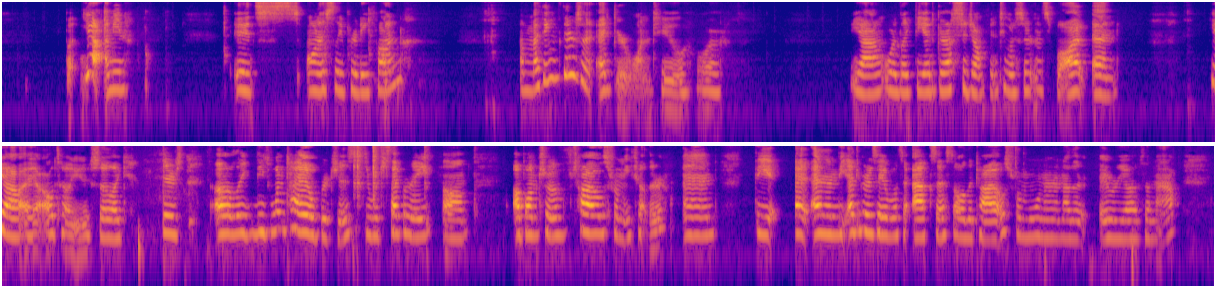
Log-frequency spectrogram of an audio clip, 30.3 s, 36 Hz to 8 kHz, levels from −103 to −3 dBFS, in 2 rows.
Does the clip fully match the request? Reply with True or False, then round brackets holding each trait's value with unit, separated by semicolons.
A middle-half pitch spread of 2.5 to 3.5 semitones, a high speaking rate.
False (2.8 semitones; 150 wpm)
